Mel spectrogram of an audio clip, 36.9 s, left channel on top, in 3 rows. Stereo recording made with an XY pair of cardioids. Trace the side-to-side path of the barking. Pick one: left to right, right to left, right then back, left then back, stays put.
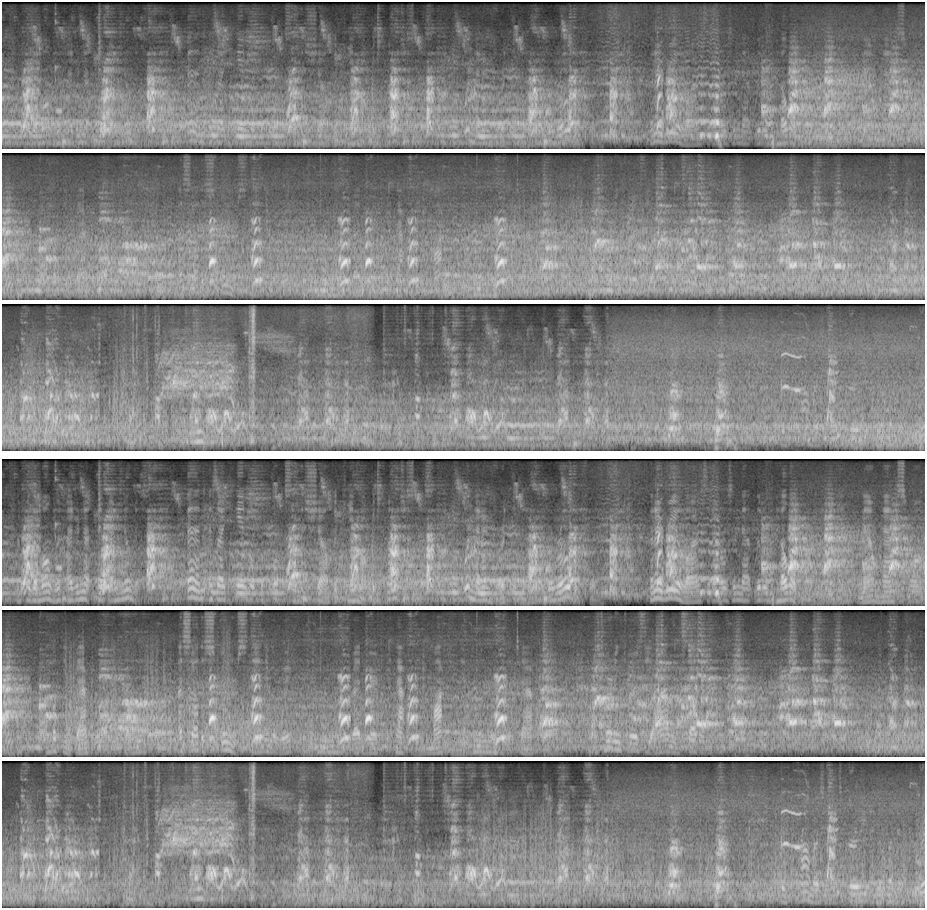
stays put.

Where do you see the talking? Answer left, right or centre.
right.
